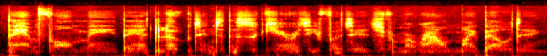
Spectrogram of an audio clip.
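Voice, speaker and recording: Someone narrating an ASMR horror story in a whisper, with deliberate, dramatic delivery. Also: bright, forceful tone.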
